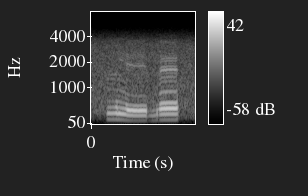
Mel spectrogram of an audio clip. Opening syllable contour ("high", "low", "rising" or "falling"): high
